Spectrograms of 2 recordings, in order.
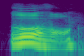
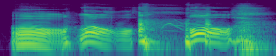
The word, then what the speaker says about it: Louisville: other day, I said the word Louisville, which is funny because it is traditionally a 3-syllable word, but it's a 3-syllable word that you can change into 1 syllable. Louisville.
